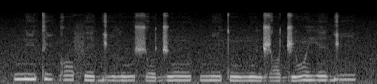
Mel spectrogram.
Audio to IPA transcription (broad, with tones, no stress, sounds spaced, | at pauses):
n ĩ˦ t i˦˨ ɡ ɔ˧ f e˨ ɡ i˨ l u˨ ʃ o˨ d͡ʒ ũ˧ | m ĩ˧ t ũ˨ n ũ˨ d͡ʒ ɔ˨ d͡ʒ ɔ̃˨˦ j e˧ ɡ i˦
